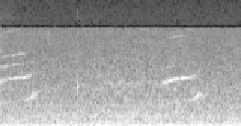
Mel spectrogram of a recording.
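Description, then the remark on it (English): A cat meows twice, a few seconds apart, each a short rising cry. The meows are faint over a steady background hiss, with no talking. “A cat sounds like to me.”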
